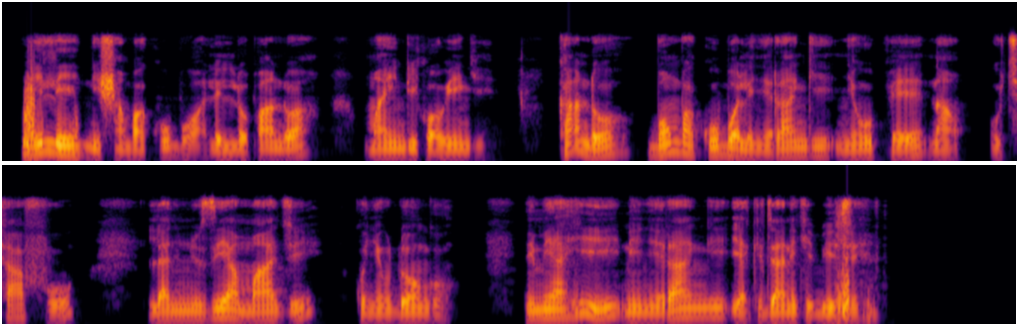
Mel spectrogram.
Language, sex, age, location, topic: Swahili, male, 18-24, Nairobi, agriculture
